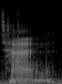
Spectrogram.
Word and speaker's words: t4n6: word so that's pronounced tang and it's kind of like it's it's spelled kind of in a kind of hacker style right so right um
